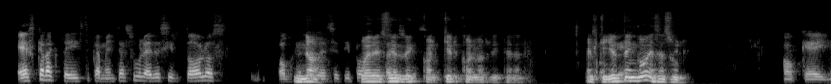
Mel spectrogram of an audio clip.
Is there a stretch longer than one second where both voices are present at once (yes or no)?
yes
